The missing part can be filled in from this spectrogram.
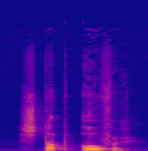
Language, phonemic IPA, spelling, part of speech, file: Dutch, /ˈstɑp ˈovər/, stap over, verb, Nl-stap over.ogg
- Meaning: inflection of overstappen: 1. first-person singular present indicative 2. second-person singular present indicative 3. imperative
